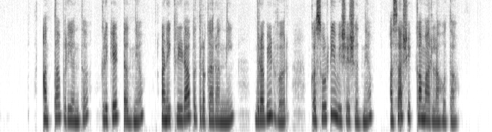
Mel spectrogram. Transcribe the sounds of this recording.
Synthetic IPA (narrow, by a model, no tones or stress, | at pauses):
at̪ːapəɾjənt̪ə | kɾikeʈ̚ːəd̪njə | aɽ̃ikɾiɽapət̪ɾəkaɾanːiː | d̪ɾəʋiɽʋəɾ | kəsoʈiːʋiɕeɕəd̪njə | əsaɕikʰːamaɾlaɦot̪a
